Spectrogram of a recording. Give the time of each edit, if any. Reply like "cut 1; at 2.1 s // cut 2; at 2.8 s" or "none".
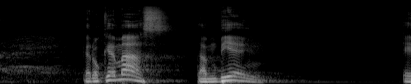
cut 1; at 1.9 s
